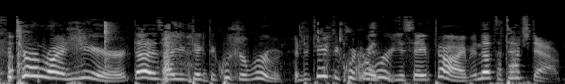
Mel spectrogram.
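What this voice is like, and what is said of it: John Madden impression. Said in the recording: “John Madden voice for directions.”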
